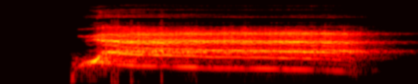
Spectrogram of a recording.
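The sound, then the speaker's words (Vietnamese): A long, mournful scream voiced for a demonized old monk: one loud, strained, sustained cry of about two seconds that fades at the end, heard alone. “Một tiếng kêu thê lương vang lên, bộ mặt của lão tăng này trở nên dữ tợn, trong miệng sinh ra răng nanh, trong mắt nhuốm máu, gào lớn rồi lại lao lên.”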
